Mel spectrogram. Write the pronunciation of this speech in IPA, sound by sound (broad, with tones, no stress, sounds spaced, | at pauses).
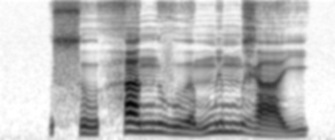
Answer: s u˨˩ h a˧ n v u˨˩ ə̯ m i˧ m ɣ a˨˩˨ j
